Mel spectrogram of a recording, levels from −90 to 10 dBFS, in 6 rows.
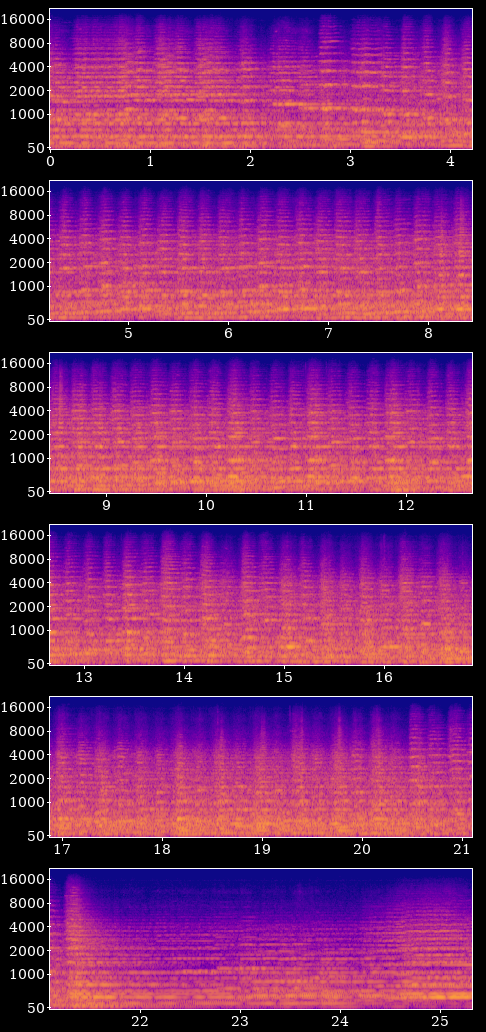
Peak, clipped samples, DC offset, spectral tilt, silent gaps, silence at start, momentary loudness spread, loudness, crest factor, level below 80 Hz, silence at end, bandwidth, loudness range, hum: -2 dBFS; under 0.1%; under 0.1%; -5 dB/octave; none; 0 s; 7 LU; -18 LUFS; 16 dB; -44 dBFS; 0 s; 16 kHz; 3 LU; none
